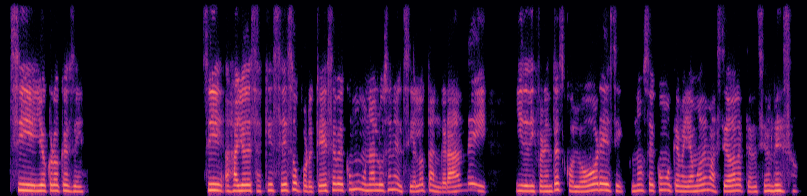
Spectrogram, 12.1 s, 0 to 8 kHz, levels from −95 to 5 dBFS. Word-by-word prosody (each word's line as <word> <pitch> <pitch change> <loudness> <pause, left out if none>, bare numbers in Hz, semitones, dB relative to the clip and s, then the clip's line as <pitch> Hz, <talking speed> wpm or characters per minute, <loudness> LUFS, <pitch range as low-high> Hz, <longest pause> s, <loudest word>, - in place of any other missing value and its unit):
Sí, 235 -3 +4
yo 230 0 +6
creo 230 0 +2
que 225 0 +1
sí. 200 -1 -4 1.8
Sí, 250 -2 +5
ajá, 220 +1 +2
yo 230 +1 +6
decía: 230 -2 0
"¿Qué 245 +4 -3
es 235 -1 -6
eso? 245 +1 +1
¿Por 200 -2 -4
qué 220 +4 0
se 255 +3 -2
ve 250 -1 +2
como 275 +2 -4
una 240 -1 0
luz 240 0 -1
en 270 - -3
el 230 -6 -3
cielo 210 +3 -4
tan 220 -5 -4
grande 215 +8 -1
y 210 -4 -5 0.4
y 225 -1 -2
de 215 - +4
diferentes 210 +4 0
colores?", 225 +3 +2
y 205 -2 -5
no 230 +3 -3
sé, 235 +2 -2
como 255 0 -4
que 220 0 -2
me 205 -1 -1
llamó 205 +2 0
demasiado 220 -3 -1
la 230 - -1
atención 210 +2 -3
eso. 215 -2 -2
225 Hz, 200 wpm, -22 LUFS, 210-240 Hz, 1.8 s, yo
